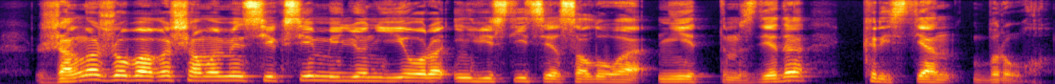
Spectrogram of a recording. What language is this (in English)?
Kazakh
